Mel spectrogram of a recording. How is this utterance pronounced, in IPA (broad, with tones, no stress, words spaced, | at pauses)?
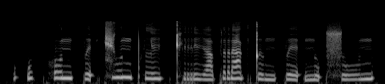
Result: ʔu˨˩k̚ho˧n pe˨˩ʔt͡ɕu˥˩npʰli˦˥ʔ kʰri˨˩a̯pra˥˩k̚tɯ˨˩ŋ pe˨˩ʔ nu˨˩ʔsu˦˥n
